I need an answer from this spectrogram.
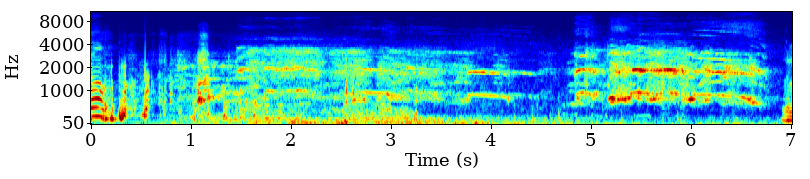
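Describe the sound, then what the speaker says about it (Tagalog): Roosters crow one after another over steady hen clucking, the calls loud and close with a busy flock murmuring underneath. "Grabing manok dito."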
